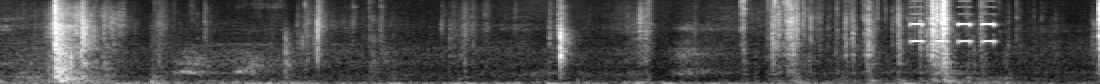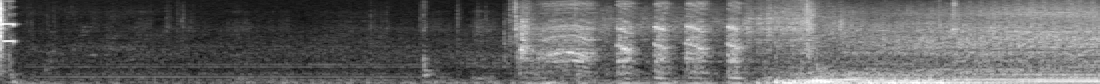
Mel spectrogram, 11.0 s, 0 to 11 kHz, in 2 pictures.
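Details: Turbo Honda Civic after installing a new Evil Energy adjustable fuel pressure regulator, fuel pressure about 30 psi: clicks, then the engine catches and settles to a smooth, steady idle. Normal start.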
